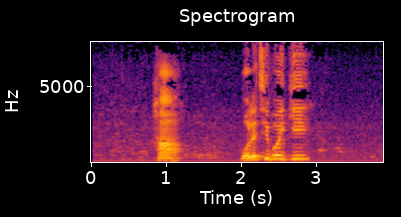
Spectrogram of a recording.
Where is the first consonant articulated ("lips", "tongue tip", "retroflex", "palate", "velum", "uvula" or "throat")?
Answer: throat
